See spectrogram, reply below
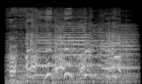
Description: laughing

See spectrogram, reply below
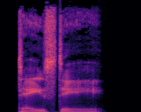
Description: candy crush tasty sound effect

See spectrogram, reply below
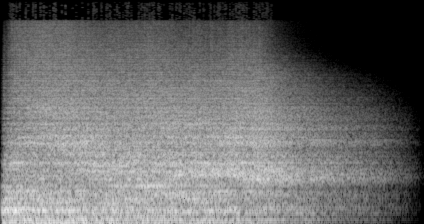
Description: roar distant; rathalos; rathian

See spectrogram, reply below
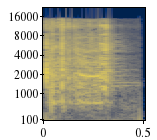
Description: iphone click

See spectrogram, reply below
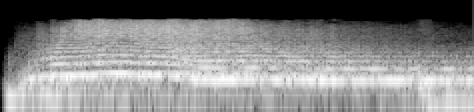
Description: short bass; miguel ohara

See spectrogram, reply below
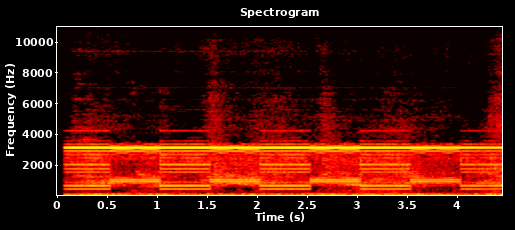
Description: canada eas warning sound

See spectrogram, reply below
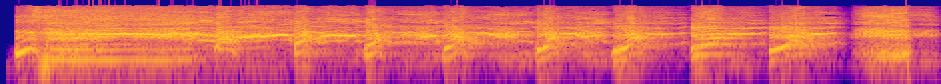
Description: long laugh

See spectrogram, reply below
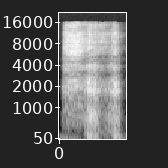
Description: hehe

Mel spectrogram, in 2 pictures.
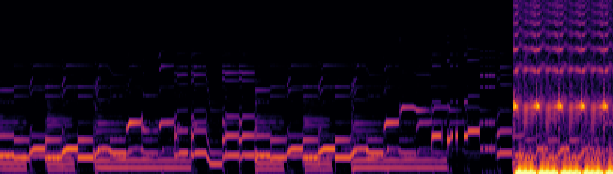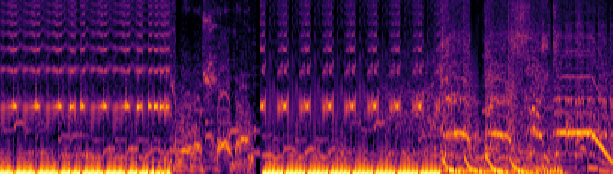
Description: music is emotion

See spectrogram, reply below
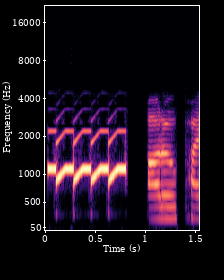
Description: autopilot alarm

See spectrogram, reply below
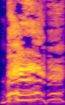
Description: pig fear; bad piggies ross

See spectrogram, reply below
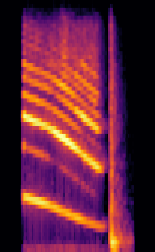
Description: descending whistle and thump

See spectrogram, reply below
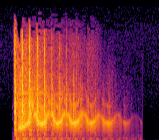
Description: wooden boing

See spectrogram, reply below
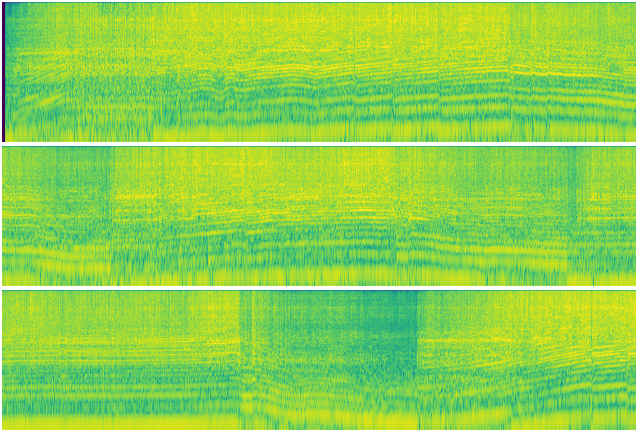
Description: motogp loud

